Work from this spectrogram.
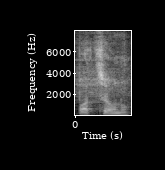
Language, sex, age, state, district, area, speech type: Nepali, male, 45-60, West Bengal, Kalimpong, rural, read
